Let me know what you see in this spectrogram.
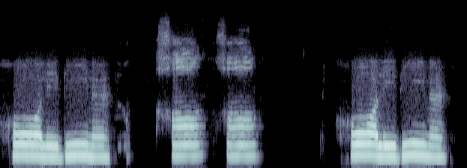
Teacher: Don't round your lips. Don't say kho, khalidina.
